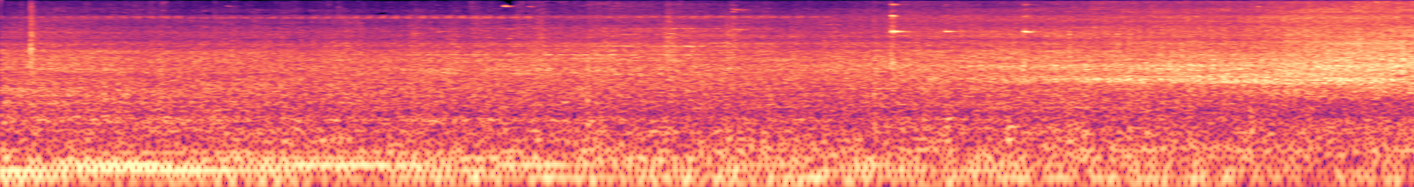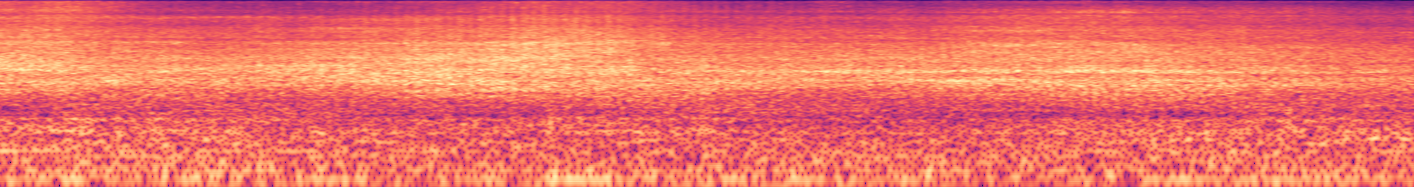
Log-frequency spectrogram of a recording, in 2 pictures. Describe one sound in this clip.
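A passenger train rumbles and clatters past on the rails close by.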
